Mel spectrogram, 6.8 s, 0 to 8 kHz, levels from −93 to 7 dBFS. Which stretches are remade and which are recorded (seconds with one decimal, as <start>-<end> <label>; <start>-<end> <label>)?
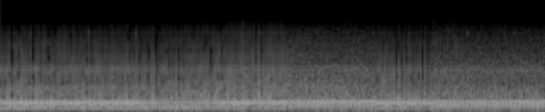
0.0-3.6 remade; 3.6-4.7 recorded; 4.7-5.4 remade; 5.4-6.8 recorded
